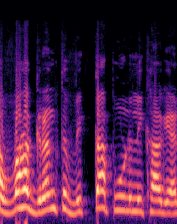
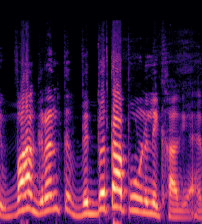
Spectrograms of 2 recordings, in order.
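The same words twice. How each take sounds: First: विक्तापूर्ण said as vik-taa-poorn, the wrong way; wrong pronunciation. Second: विद्वतापूर्ण said clearly as vid-va-taa-poorn; correct pronunciation. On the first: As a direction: say विक्तापूर्ण with a k sound, like a careless student. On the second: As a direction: carefully sound out विद्वतापूर्ण with the dv cluster. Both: Shown as a demonstration. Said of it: "विक्तापूर्ण नहीं बोलेंगे".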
